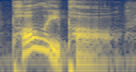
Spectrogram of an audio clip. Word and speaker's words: Pauly Paul: But pronunciation, as I've just been corrected, which is nothing new to fans of this, is Pauly Paul 315.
